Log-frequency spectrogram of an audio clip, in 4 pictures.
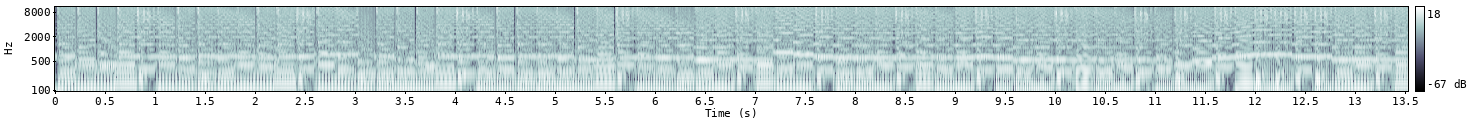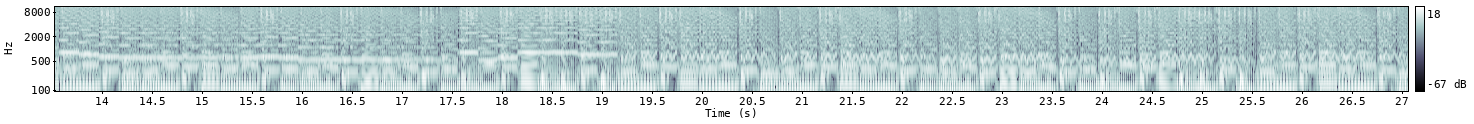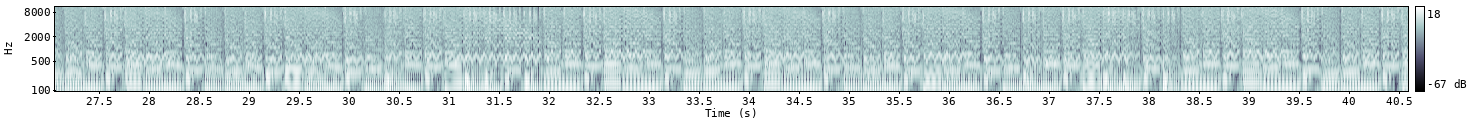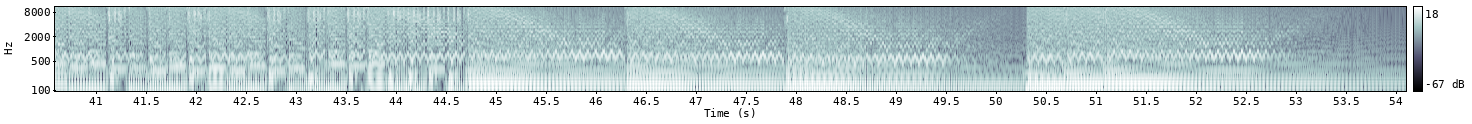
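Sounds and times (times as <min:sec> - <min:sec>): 
MOS6581R3 SID sound chip synthesizer tones: 0:00.0 - 0:54.0.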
